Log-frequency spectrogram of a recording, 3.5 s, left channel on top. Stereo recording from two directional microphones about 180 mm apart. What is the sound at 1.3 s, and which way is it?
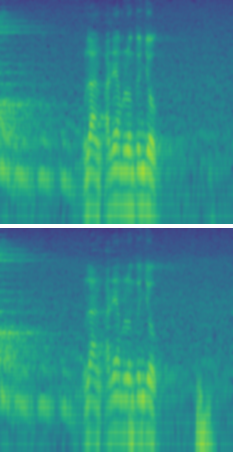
A man's voice, 20° left (ahead or behind).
